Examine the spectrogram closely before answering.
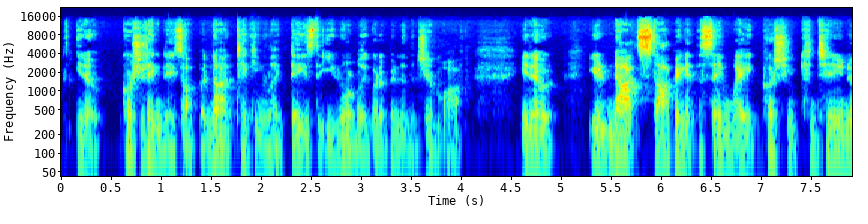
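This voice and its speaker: A man's very deep, low voice with vocal fry and ordinary pitch variation, in an American accent, on a very clean recording with a silent background. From Texas. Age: 40s. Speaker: psychiatrist podcast host. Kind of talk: solo podcast monologue. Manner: casual, conversational with fillers.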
